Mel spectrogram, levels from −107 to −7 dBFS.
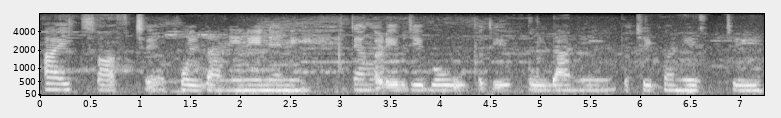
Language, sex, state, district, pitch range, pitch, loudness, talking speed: Gujarati, female, Gujarat, Gandhinagar, 185-200 Hz, 190 Hz, -18 LUFS, 125 wpm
